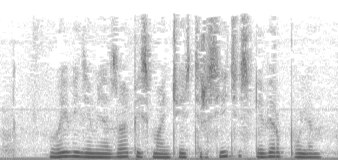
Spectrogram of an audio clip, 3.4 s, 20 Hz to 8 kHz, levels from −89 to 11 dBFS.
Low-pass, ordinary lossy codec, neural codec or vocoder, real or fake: 7.2 kHz; MP3, 32 kbps; none; real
